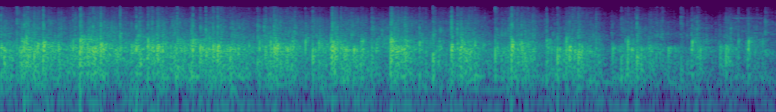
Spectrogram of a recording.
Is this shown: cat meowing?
no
